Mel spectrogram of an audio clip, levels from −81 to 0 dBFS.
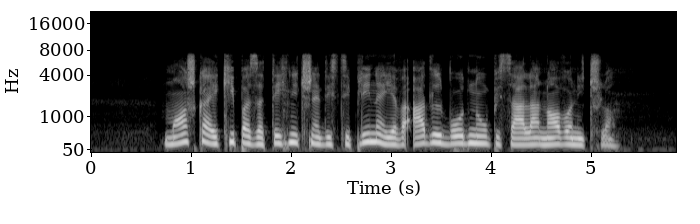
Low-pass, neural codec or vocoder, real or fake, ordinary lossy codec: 7.2 kHz; none; real; MP3, 96 kbps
